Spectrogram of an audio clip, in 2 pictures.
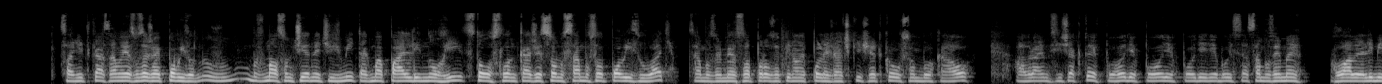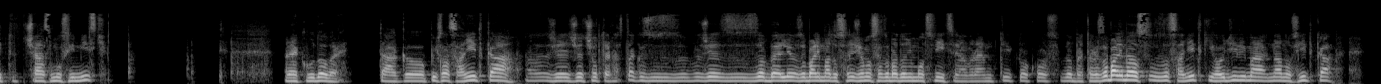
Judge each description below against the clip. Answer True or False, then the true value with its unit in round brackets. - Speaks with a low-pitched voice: False (165 Hz)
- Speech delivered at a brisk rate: True (195 wpm)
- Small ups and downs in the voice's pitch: True (1.6 semitones)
